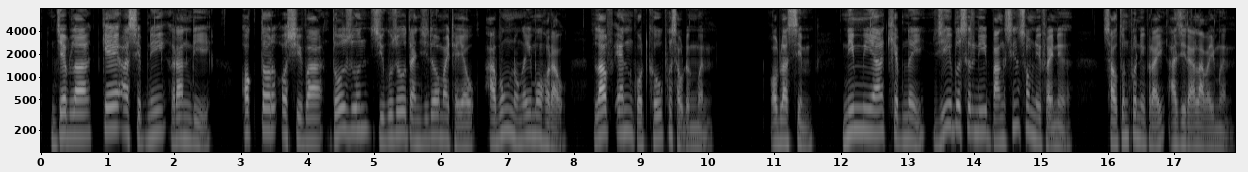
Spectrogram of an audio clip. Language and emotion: Bodo, neutral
